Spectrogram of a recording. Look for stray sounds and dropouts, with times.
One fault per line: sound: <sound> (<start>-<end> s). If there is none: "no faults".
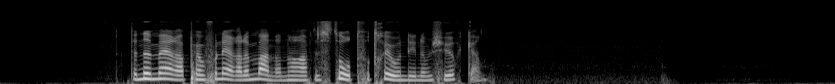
no faults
